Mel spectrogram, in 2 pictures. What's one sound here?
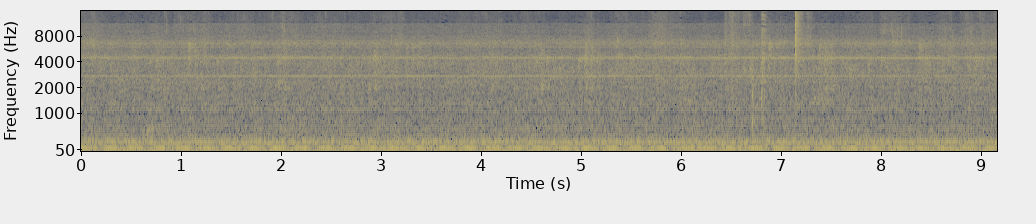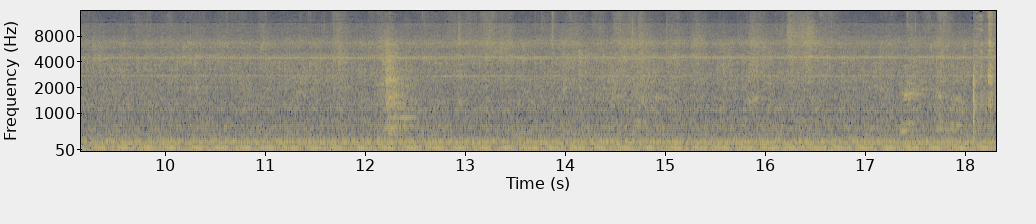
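A knife taps against a cutting board.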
